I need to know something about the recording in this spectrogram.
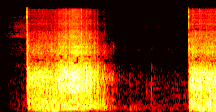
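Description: Countertop blender switched on in two short pulses, each running about a second and stopping abruptly, blending grated bar soap with water. It is run in bursts rather than continuously so the mixture doesn't foam up.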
